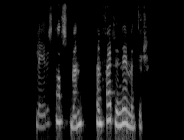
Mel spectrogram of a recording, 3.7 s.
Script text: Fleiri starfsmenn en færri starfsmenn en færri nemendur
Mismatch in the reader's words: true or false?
true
